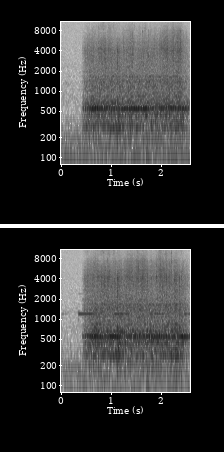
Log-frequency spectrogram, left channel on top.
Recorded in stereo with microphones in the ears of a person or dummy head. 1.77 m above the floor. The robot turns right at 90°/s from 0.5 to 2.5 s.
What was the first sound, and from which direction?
Only background noise.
